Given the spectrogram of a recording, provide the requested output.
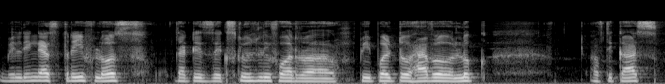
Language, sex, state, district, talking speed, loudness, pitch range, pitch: English, male, Karnataka, Bangalore, 145 wpm, -15 LUFS, 155-165 Hz, 160 Hz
